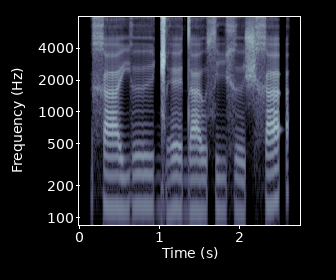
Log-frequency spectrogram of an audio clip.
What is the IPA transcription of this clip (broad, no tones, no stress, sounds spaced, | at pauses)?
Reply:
x aː j ɘː ɪ̯ ɡ͡ǁ ɛː d aː ʊ̯ s i x ɘː ʃ x a ʔ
